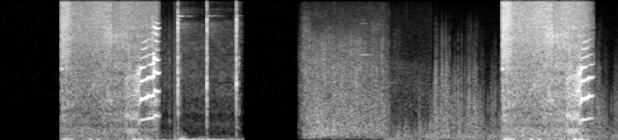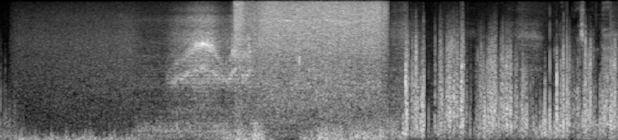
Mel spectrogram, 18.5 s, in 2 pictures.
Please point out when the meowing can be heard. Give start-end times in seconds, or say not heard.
0.9-2.4, 7.5-8.9, 12.8-13.5.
